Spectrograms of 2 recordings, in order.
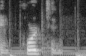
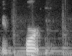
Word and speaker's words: important: Notice this symbol right here in the IPA transcription represents a glottal stop, like an sound. So it's not important, but important.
